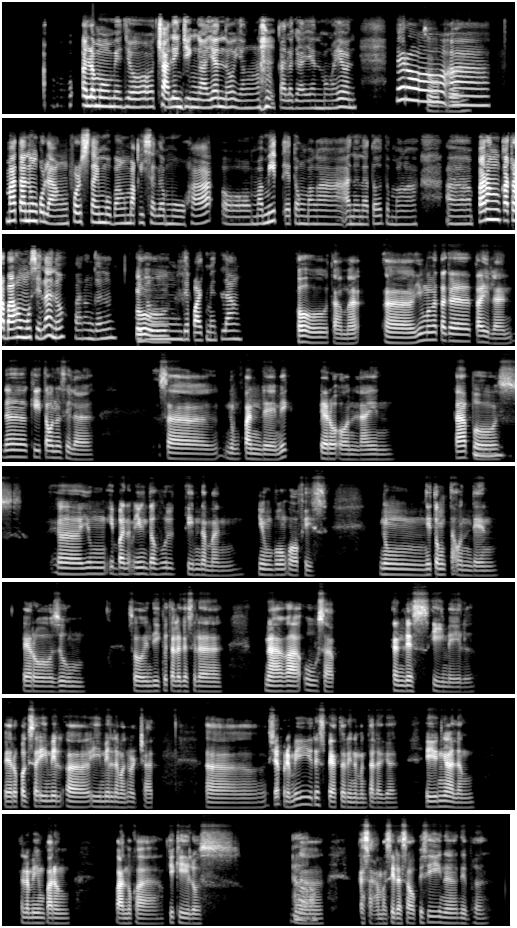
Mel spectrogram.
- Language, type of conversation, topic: Filipino, advice, Paano ako makikipag-ugnayan sa lokal na administrasyon at mga tanggapan dito?
- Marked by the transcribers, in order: other background noise; snort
